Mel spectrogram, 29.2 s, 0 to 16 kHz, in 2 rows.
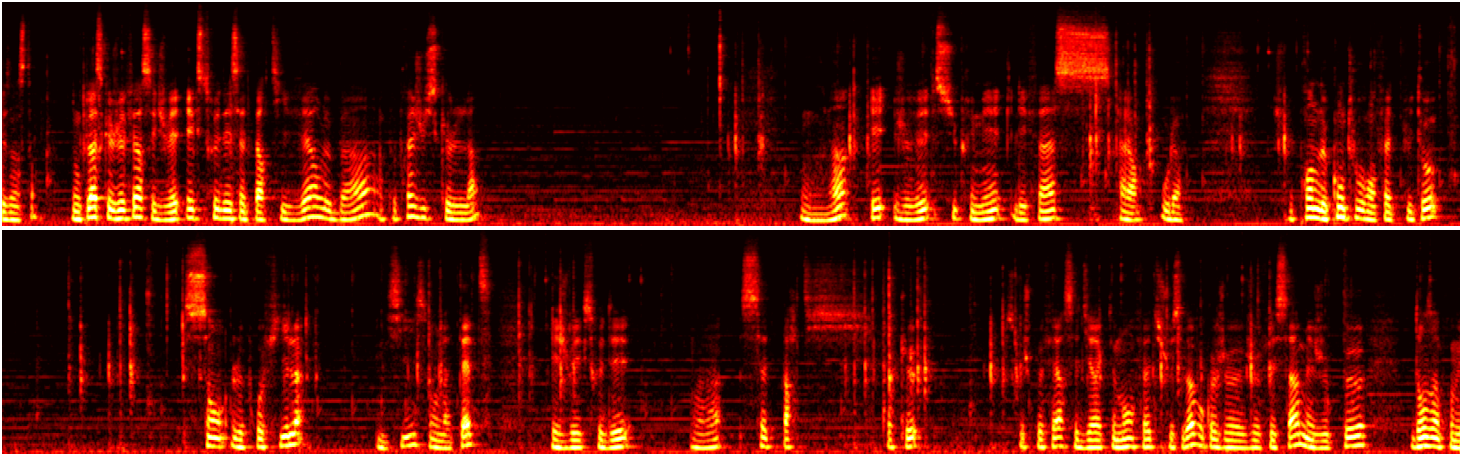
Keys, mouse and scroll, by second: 1.3 b, 7.5 alt+z, 7.7 scroll down 2, 7.9-12.6 middle drag, 8.5 scroll down 1, 8.6 alt+a, 9.3-9.7 scroll up 1, 11.0 ctrl+z, 12.6 click, 13.7 scroll down 1, 14.1-20.0 middle drag, 14.5-15.3 scroll down 1, 15.3 KP_3, 15.8 alt+z, 16.1-16.9 scroll up 1, 17.5 b, 18.4-18.9 scroll down 1, 18.9 alt+z, 19.8 e, 20.0 click, 20.2 g, 21.2 scroll down 1, 21.3-28.8 middle drag, 23.2 ctrl+z, 23.8 KP_3, 24.3-24.7 scroll up 1, 24.7 alt+a, 24.8 scroll down 1, 25.8 b, 26.3 alt+z, 27.0 b, 27.2 alt+z, 28.1-28.6 scroll up 1, 28.8 click.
